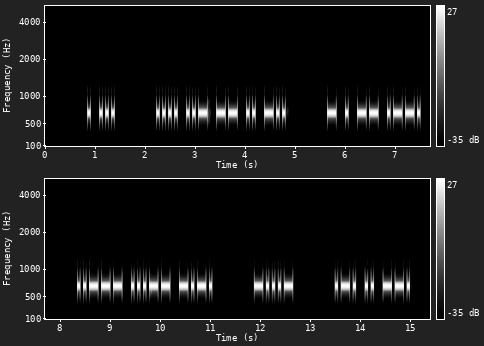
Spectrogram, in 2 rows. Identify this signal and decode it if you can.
Morse code, heard as a keyed tone, about 20 wpm, 700 Hz. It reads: ES HUMID TEMP 23C <BT> RIG
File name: UK MASTER QSOs TRAINING / 20WPM / UK MASTER QSOs 0013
